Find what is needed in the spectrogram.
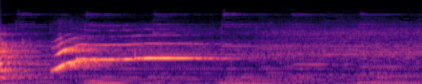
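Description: A high celebratory squeal that rises and then holds for about a second, over background music with jingle bells that carries on quietly afterwards.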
